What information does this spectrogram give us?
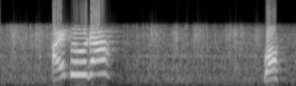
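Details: An African grey parrot kept at a technical school, asked to bark, imitates a dog indoors with three hoarse, voice-like barks: a short one, a drawn-out double 'ruff', then another short bark two seconds later.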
